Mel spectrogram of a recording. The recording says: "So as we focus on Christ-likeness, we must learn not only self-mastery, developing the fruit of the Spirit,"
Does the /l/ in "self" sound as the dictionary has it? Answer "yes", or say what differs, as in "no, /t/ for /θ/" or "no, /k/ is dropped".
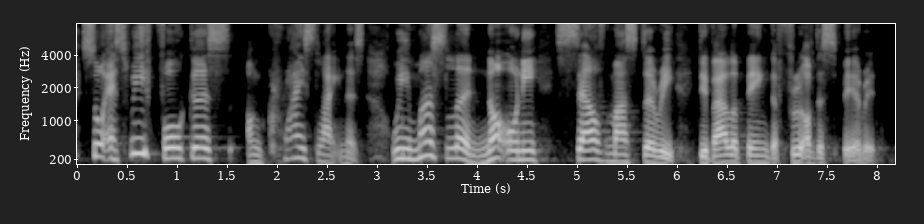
yes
